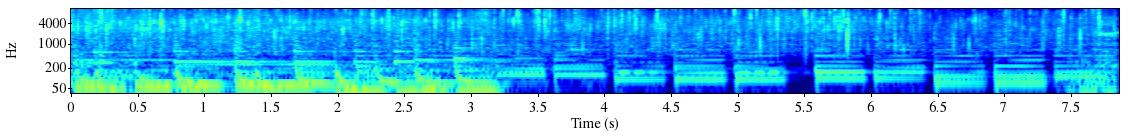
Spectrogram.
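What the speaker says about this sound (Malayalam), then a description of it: "ഓയിലൊന്ന് ചൂടായി വന്നതിന് ശേഷം കുറച്ച് കറിവേപ്പിലയിട്ട് നമുക്ക് വറുത്ത് കോരാം" Curry leaves frying in hot oil in a pan for ribbon pakkavada, a Kerala snack: steady, soft crackling sizzle with sharp pops, under a repeating musical backing.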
